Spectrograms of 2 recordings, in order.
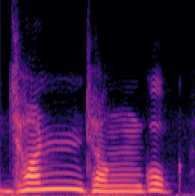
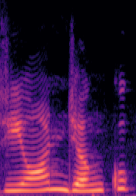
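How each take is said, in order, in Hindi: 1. पहले शब्द में एक अक्षर है, जैसे 'jhon'। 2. पहले शब्द में दो अक्षर हैं, जैसे 'jee-on'। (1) "बल्कि झॉन झंगुक" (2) "जियोन जंगकुक नहीं"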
